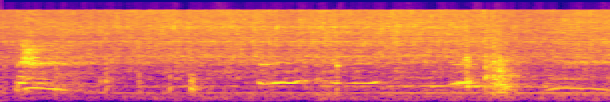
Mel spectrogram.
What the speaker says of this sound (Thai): ล้างจาน ล้างชามล้างหม้อ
